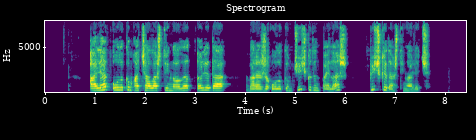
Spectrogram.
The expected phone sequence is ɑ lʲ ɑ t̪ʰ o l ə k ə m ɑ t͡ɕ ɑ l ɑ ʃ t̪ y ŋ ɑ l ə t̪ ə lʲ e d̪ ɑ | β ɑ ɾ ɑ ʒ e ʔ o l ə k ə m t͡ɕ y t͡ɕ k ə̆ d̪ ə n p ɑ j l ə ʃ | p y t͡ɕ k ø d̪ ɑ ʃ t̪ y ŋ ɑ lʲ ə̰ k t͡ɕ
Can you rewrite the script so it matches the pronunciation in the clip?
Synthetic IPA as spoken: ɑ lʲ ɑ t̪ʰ o l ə k ə m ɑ t͡ɕ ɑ l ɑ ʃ t̪ y ŋ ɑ l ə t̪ ə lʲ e d̪ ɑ | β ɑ ɾ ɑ ʒ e ʔ o l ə k ə m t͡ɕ y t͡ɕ k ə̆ d̪ ə n p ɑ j l ɑ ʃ | p y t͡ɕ k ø d̪ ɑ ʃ t̪ y ŋ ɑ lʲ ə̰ t͡ɕ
